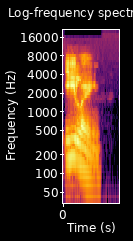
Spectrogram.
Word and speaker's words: Elaine: You know, in the South, they're going to change the pronunciation. It's the Elaine Massacre.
